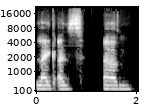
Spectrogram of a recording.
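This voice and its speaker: A woman's voice: lowish voice, completely flat delivery, extremely slow. A woman with a Zambian accent telling her personal story as an interview guest, in a reflective, conversational way. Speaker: interview guest, finance business founder.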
